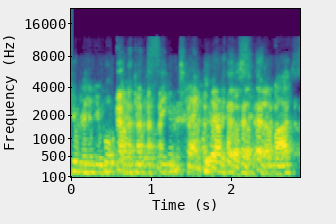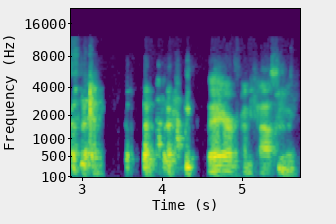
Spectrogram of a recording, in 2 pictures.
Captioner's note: board members laughing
